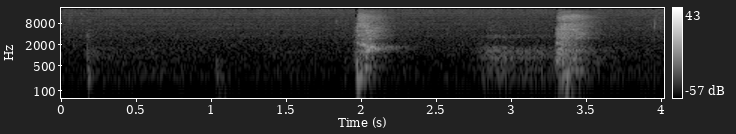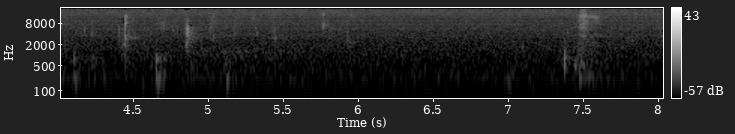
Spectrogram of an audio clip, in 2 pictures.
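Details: Tracheal cough in a 13+-year-old Maltese with degenerative valve disease (murmur, enlarged heart, leaky valve). Two harsh, forceful cough bursts with snuffling and small clicks between. His cardiologist says the cough is tracheal, not cardiac.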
